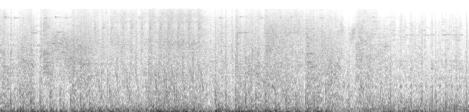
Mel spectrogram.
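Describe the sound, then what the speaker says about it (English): A machine gun hammers away without pause in the mech shooter video game Titanfall, a loud, dense, continuous stream of fire with heavy low booms layered underneath. "This just acts like a normal machine gun rather than a chain gun."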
